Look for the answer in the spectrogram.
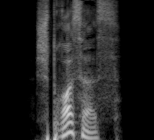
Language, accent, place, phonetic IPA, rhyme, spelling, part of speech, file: German, Germany, Berlin, [ˈʃpʁɔsəs], -ɔsəs, Sprosses, noun, De-Sprosses.ogg
- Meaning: genitive of Spross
